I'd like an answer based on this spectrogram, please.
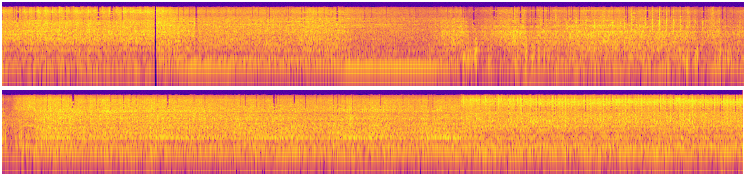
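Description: Heavy military vehicle diesel engines idling, a steady low drone whose pitch and character change abruptly several times, with a rougher, noisier stretch in the middle.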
